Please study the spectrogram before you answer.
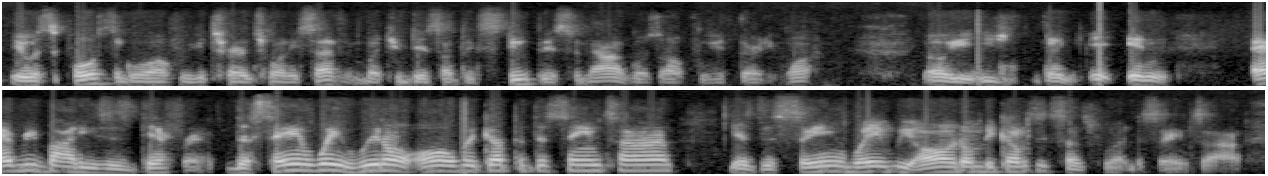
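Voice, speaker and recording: A young man in his twenties from Philadelphia, a guest in a casual interview, telling stories in an animated, emphatic way. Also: mid-range voice, fast talker, breathy edge, no room sound. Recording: slightly dull, muffled sound.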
